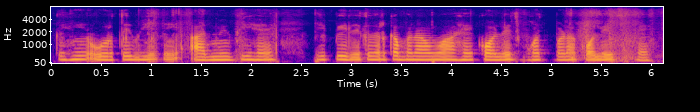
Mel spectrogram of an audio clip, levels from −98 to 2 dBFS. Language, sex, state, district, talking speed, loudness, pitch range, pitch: Hindi, female, Rajasthan, Jaipur, 195 wpm, -21 LUFS, 165-185 Hz, 180 Hz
